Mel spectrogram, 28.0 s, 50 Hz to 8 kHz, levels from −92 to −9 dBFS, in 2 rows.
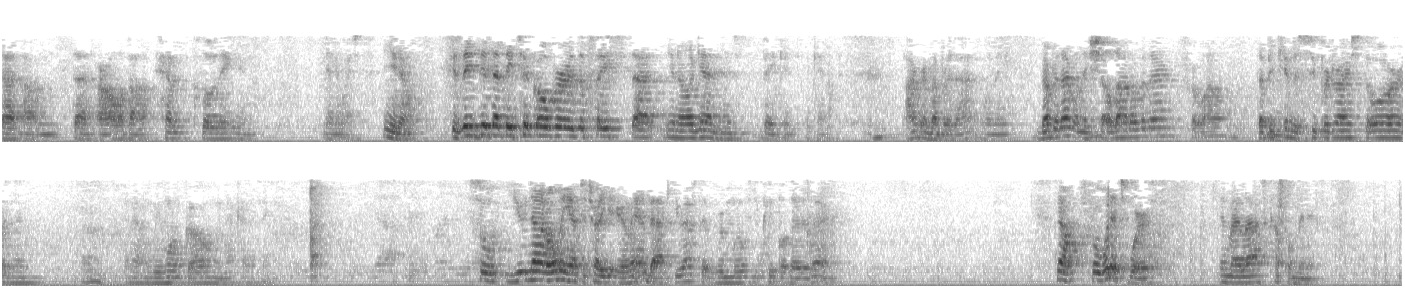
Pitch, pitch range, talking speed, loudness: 130 Hz, 115-155 Hz, 205 wpm, -39 LUFS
